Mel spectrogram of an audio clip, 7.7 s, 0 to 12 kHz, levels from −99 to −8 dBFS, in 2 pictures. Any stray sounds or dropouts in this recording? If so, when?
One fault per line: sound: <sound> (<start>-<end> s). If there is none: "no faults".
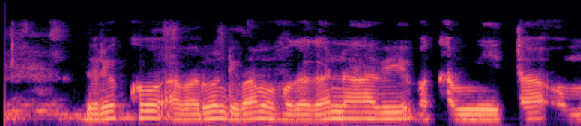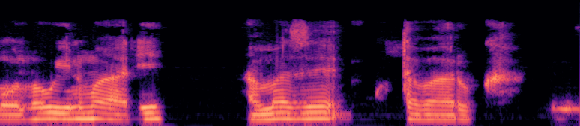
no faults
